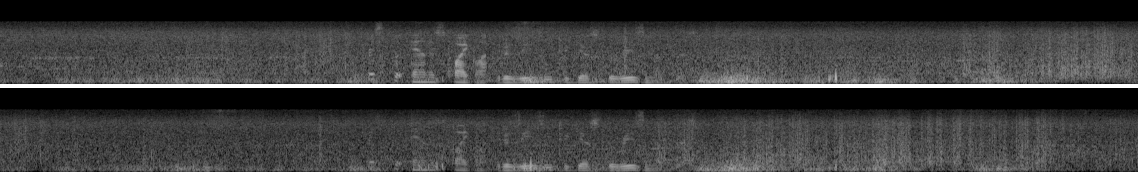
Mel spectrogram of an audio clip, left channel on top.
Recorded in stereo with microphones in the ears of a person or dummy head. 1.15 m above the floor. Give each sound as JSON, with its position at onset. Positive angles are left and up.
{"t": 3.7, "sound": "a man speaking", "side_deg": 40}
{"t": 5.0, "sound": "a man speaking", "side_deg": -20}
